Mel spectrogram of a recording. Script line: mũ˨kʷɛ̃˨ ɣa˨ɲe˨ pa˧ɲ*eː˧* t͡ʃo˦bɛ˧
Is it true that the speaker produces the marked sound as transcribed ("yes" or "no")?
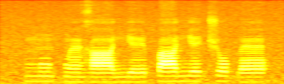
no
